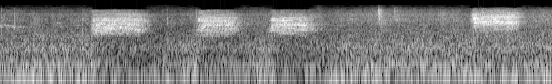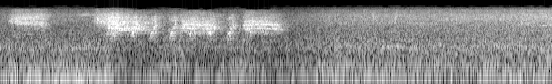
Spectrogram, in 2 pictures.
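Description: Steller's jay giving a run of harsh, raspy shack notes, roughly one or two a second, over a steady low rumble.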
